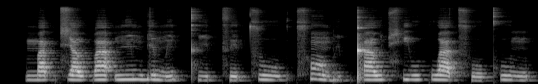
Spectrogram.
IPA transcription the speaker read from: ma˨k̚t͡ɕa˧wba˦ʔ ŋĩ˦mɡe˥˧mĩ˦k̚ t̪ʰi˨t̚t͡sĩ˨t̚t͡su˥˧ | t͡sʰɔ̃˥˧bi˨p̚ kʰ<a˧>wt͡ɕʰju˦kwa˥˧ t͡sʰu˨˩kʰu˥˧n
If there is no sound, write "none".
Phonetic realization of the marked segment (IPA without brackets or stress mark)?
a˦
